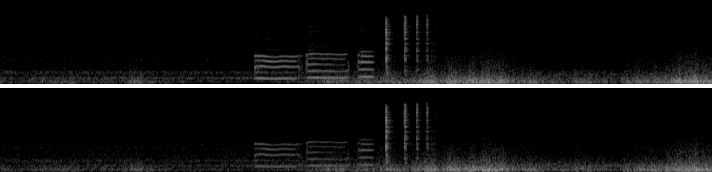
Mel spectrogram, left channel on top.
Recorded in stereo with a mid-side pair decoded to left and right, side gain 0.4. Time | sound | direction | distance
2.5 | singing | 50° left | ?
3.9 | a dropped coin | 15° right | ?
